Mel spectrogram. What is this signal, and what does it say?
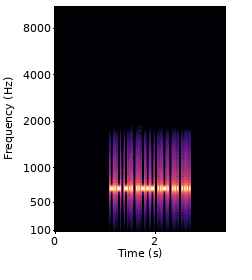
Morse code, heard as a keyed tone, about 50 wpm, 700 Hz. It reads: KD2FSH
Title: Call Signs Repeated 3x - 50wpm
